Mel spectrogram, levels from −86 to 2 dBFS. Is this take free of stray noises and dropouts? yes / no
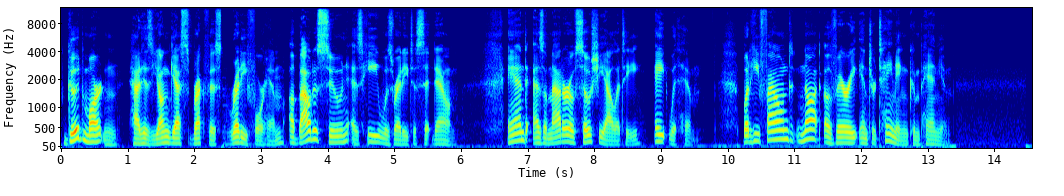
yes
